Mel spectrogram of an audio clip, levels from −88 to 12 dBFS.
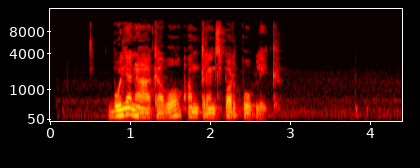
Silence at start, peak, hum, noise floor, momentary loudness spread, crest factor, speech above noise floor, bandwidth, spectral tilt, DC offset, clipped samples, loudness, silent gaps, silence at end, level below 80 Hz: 0.75 s; -10 dBFS; none; -66 dBFS; 20 LU; 20 dB; 39 dB; 11.5 kHz; -6 dB/octave; under 0.1%; under 0.1%; -27 LUFS; none; 1.55 s; -68 dBFS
